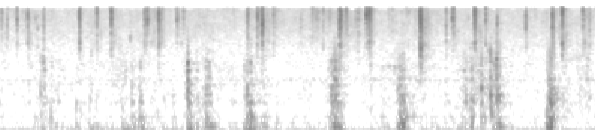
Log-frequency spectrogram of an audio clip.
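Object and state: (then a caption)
Cardboard box tapped with fingernails. Fingernails tap a medium, hollow, printed cardboard retail box in a loose, uneven rhythm. The taps are short, dull and hollow, with little ring, and sit over a steady low hum.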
